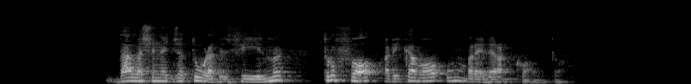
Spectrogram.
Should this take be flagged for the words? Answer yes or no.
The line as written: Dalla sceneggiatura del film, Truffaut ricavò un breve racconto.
no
